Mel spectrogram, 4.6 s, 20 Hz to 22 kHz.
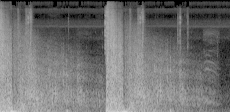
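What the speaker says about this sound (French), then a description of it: "On va tirer de 3 coups. Mais avec un fusil à pompe parce que ça fait plus de bruit." Pump-action shotgun fired in the Tomb Raider video game, with two heavy, booming blasts a couple of seconds apart, each trailing off in a long rumbling decay, and no talking.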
